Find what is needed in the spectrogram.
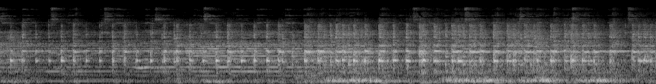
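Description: South Indian temple ensemble of nadaswarams and thavil drums (periya melam) playing: the nadaswarams sustain high reedy notes over a quick thavil rhythm. About halfway through the drumming grows louder, with heavier low strokes.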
